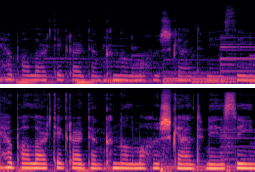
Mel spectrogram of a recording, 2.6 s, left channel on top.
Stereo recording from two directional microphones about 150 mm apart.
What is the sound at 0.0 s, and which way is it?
A woman's voice, 80° right.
